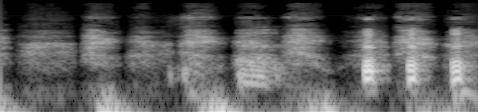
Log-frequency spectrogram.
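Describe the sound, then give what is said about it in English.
A person demonstrates quick, open-mouthed huffing breaths, about eight or nine breathy puffs in a steady rhythm, the last few turning slightly voiced, mouth breathing as when eating a hot Hot Pocket to cool the mouthful. “So I mean, when you eat a Hot Pocket, you're just mouth breathing the entire time.”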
